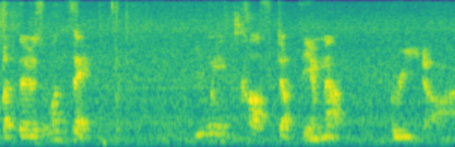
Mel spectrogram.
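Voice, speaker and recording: A flirtatious tough-guy detective played by a man in a stage comedy, drawling slowly through slangy noir patter. The pitch swings widely, and the voice sits far from the mic over clear noise. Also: sing-song, dull audio. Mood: tough, cocky. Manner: slangy hard-boiled patter with purple similes. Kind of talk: staged reading of a musical comedy. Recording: roomy, distant, noisy live stage recording.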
